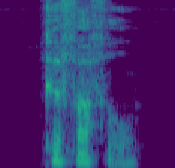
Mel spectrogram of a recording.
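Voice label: "kerfuffle", Australian English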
